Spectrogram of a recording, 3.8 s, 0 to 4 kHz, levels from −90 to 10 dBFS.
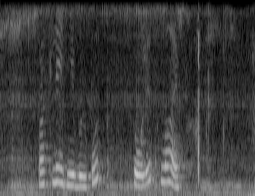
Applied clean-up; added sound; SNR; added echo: none; Breathing; 16 dB; none.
